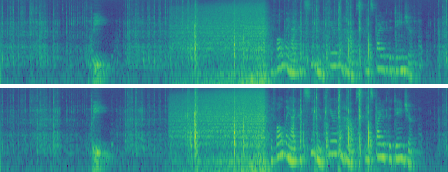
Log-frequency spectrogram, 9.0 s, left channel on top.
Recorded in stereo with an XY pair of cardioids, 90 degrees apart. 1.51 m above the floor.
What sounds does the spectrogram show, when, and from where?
1.8 s whispering: 65° right, 4 m
3.4 s a whoosh: 65° right, 1.7 m
5.4 s a woman speaking: 65° right, 1.2 m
